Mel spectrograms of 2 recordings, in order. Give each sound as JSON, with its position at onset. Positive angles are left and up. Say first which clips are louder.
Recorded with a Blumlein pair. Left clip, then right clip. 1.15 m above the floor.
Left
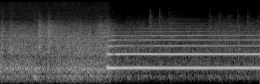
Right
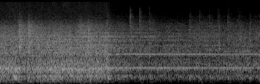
{"t": 1.1, "sound": "a trumpet", "louder": "left 14 dB", "azimuth_deg": 40}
